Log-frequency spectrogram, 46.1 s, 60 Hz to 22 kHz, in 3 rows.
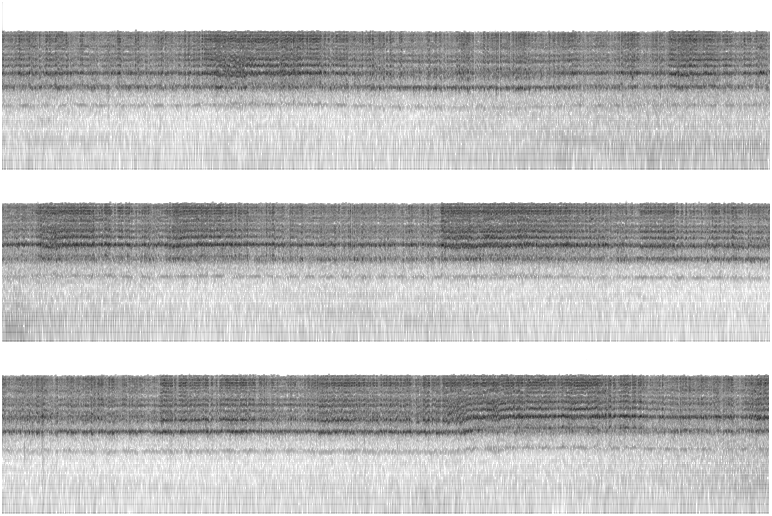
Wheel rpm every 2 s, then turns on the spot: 150, 150, 150, 150, 150, 150, 150, 160, 160, 160, 160, 160, 160, 150, 150, 140, 140, 150, 140, 140, 160, 160, 160.
none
